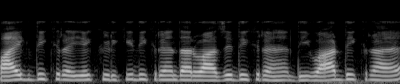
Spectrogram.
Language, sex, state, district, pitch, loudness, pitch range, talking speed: Hindi, female, Bihar, Sitamarhi, 210 Hz, -22 LUFS, 195-225 Hz, 240 wpm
